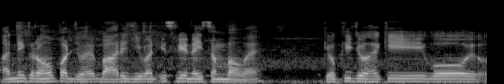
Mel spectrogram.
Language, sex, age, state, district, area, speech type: Hindi, male, 45-60, Uttar Pradesh, Mirzapur, urban, spontaneous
